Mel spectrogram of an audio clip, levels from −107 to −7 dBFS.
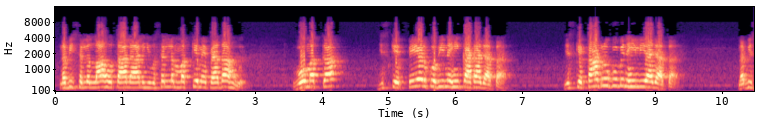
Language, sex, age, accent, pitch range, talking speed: English, male, 40-59, Indian, 175-260 Hz, 160 wpm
